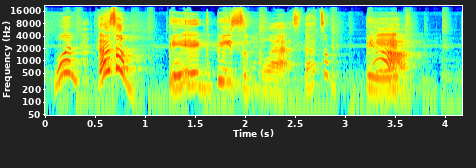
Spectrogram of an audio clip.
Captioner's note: none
